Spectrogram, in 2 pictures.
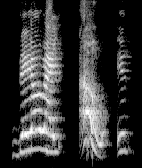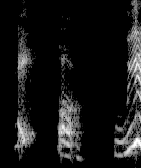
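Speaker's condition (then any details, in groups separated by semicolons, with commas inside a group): Dystonia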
